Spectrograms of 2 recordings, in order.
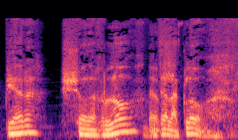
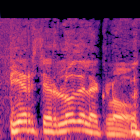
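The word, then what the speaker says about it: Pierre Choderlos de Laclos: Pierre Cherlo de la Clos. – Pierre Cherlo de la Clos.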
